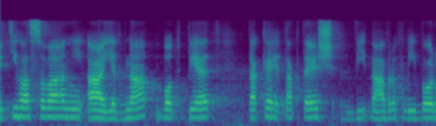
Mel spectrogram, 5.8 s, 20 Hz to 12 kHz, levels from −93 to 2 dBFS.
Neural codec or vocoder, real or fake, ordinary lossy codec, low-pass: codec, 16 kHz, about 1 kbps, DyCAST, with the encoder's durations; fake; AAC, 48 kbps; 7.2 kHz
